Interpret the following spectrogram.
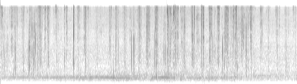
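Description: A small hand tool striking and scraping at snow-covered grass, twigs and ground in quick irregular clicks and knocks, with a faint wavering hum underneath.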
